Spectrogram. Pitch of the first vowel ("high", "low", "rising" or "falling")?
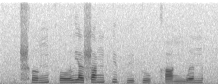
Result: rising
